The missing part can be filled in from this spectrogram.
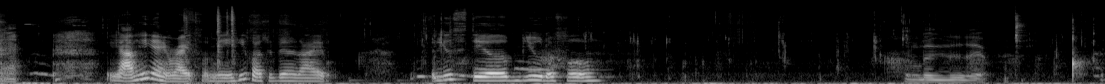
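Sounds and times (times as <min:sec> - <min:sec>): chewing with crunchy clicks: 0:05.6 - 0:09.4, 0:10.0 - 0:11.0.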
